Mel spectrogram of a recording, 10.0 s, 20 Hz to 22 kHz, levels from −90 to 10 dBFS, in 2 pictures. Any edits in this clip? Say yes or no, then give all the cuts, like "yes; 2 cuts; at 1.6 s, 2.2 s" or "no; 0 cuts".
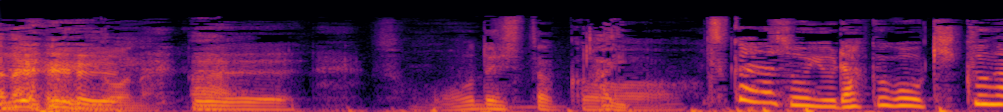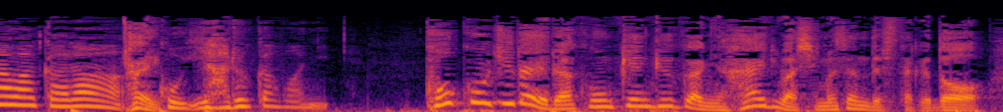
yes; 1 cut; at 3.5 s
